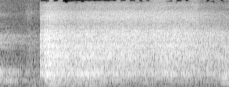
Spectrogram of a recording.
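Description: Loud rustling and crinkling of a crumpled paper stage set, starting suddenly about half a second in and slowly fading.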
